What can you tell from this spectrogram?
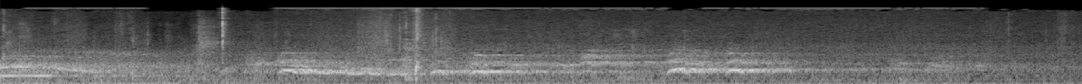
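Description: A dog whining in several drawn-out whines, each under a second long.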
